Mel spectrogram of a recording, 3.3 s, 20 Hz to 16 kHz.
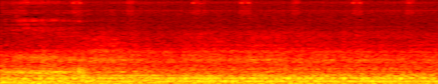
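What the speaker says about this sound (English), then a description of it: "On the night test run of the Jeep Liberty" A 2002 Jeep Liberty with a 3.7 engine drives on a night test run, its steady low engine rumble and road noise holding continuously without a break.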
